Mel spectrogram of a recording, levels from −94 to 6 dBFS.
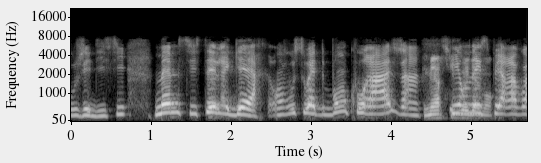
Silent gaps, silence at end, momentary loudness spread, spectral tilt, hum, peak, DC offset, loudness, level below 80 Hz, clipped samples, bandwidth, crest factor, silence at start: none; 0 s; 13 LU; -3.5 dB/octave; none; -2 dBFS; under 0.1%; -20 LUFS; -74 dBFS; under 0.1%; 7.8 kHz; 18 dB; 0 s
